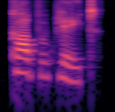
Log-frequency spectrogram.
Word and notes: Copperplate: Indian

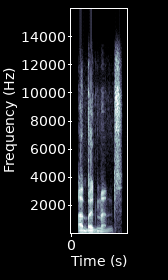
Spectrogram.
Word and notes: abutment: British English

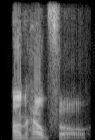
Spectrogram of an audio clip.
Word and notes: unhelpful: British English

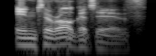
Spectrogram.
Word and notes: interrogative: British English

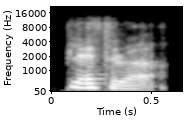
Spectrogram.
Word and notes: plethora: Indian

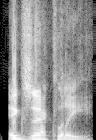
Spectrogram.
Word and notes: exactly: American English

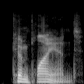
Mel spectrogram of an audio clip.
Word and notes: compliant: American English

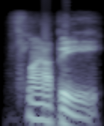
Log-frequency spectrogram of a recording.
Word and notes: flabby: American English

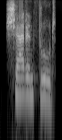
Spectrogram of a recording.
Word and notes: schadenfreude: Indian

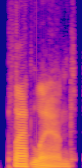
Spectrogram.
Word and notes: platteland: American English

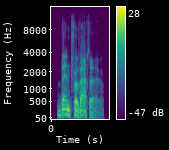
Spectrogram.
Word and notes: ben trovato: British English

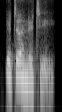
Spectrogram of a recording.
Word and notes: eternity: Indian

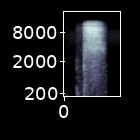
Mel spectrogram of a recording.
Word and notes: psst: British English

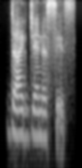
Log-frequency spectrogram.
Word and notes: diagenesis: Indian

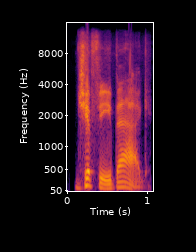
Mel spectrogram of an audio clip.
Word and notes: Jiffy bag: American English

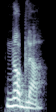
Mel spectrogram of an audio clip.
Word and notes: nobbler: Indian

